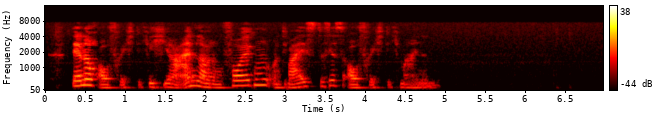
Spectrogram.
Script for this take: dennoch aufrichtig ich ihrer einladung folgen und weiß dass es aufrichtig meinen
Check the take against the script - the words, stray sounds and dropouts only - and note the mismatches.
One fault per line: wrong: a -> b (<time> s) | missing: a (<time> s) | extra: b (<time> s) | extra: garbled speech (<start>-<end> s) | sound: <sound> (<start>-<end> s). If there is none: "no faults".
no faults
